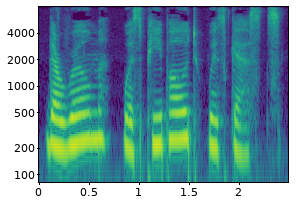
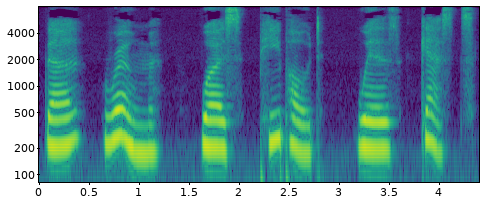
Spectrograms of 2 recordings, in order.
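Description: First: Said in the usual way. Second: Very slow, word by word with pauses; slow read-along. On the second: Shown as a demonstration. Teacher models the sentence for students to follow, slow and separated. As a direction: read it slowly, separating each word for learners. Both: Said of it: "慢慢来读".

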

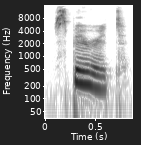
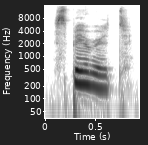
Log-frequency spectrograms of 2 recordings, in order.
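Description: The two takes are said the same way.

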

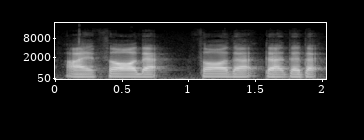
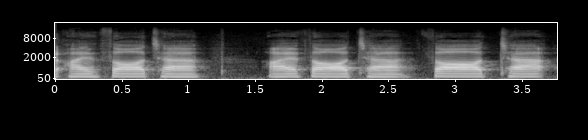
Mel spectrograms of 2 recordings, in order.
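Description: First: "thought a" softened to "thought-da"; voiced linking t. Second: "thought" linked to "a" with a crisp t, as "thought-ta"; unvoiced linking t. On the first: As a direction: turn the t of "thought" into a light d before "a". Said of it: "轻轻会浊化". (“thought a”的t轻轻浊化成d) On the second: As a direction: slowly release "thought" into a clear "ta". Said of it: "本来是I thought". (“thought”连读成清音“ta”) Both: Shown as a demonstration.

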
